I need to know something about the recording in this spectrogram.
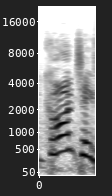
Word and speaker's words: Conte: Am I pronouncing it right? Yeah, you're right. Okay, Conte.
